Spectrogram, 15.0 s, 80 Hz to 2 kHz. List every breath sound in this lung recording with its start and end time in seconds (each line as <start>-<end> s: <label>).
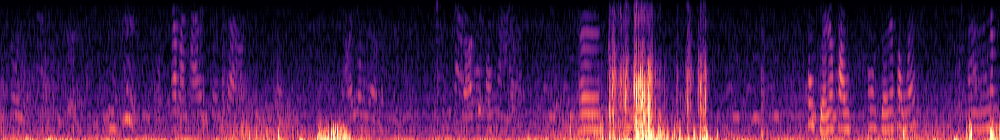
3.13-4.54 s: inhalation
